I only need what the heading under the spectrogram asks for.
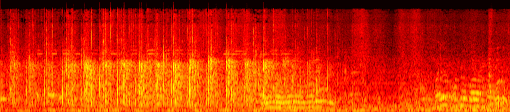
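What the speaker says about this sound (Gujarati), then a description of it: "જોરદાર તાળીઓથી આપણે બિરદાવીએ મિત્રો." Sustained applause from a gathered crowd at a government office retirement and birthday felicitation, dense clapping throughout with voices talking over it in the second half.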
